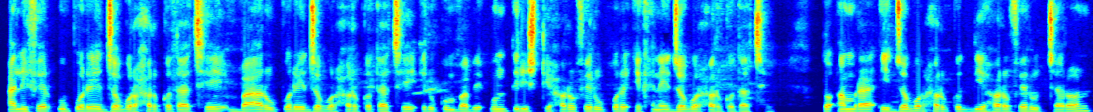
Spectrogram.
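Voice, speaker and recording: A man teaching Arabic letter pronunciation, drawing out each letter sound slowly for the class to repeat and explaining between the drills. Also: medium pitch, darkish tone, no echo. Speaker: Quran reading teacher. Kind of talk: recitation lesson.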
